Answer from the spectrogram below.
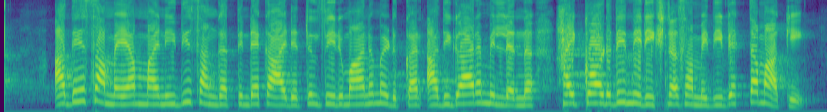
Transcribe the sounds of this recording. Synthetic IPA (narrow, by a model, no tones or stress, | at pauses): ɐðe̞ːsɐmɐjɐmːɐniðisɐŋɡʱɐt̪ːinde̞kaːɾjɐt̪ːilt̪iːɾumaːnɐme̞ɽukːaːnɐd̪ʱiɣaːɾɐmilːe̞nːɨ | hɐjkːo̞ːɽɐðiniɾiːkʂɐɳɐsɐmiðiʋjek̚t̪ɐmaːkːi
